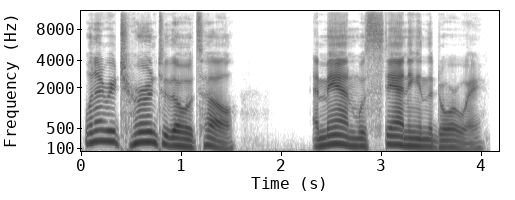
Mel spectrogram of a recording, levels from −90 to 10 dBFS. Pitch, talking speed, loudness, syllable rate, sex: 145 Hz, 185 wpm, -17 LUFS, 5.5 syllables/s, male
